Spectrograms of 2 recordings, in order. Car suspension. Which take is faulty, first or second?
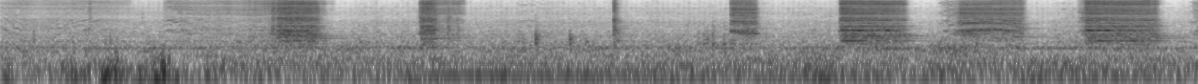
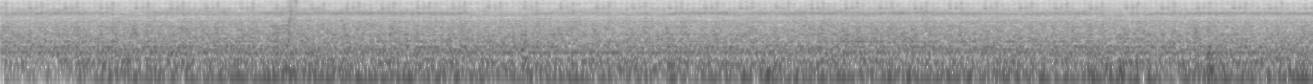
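first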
